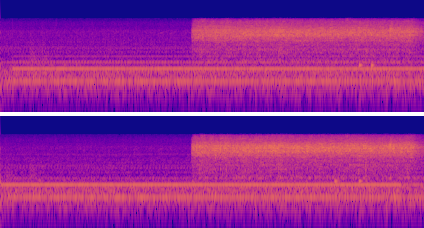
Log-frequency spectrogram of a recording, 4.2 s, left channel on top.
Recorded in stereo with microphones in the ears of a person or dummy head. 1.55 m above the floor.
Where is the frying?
20° right (ahead or behind), 2.0 m.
